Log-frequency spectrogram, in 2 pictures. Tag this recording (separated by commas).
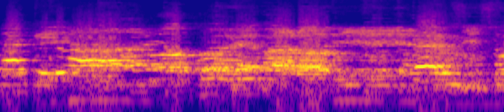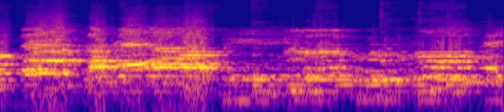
inside a large room or hall, Music, Singing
